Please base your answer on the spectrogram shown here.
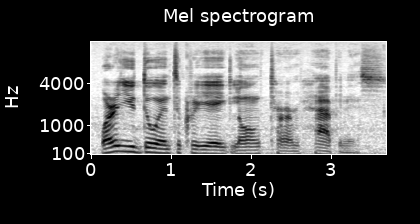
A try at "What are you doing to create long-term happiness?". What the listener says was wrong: More pitch.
